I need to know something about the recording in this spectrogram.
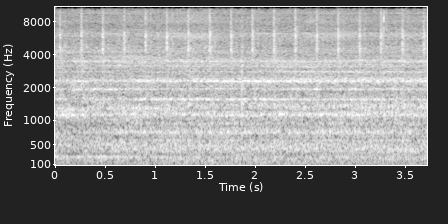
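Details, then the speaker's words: Vevor 8kW all-in-one diesel air heater drawing outside air, outlet reaching 165 and climbing, running without muffler: steady rushing roar with light regular fuel-pump ticking about four per second; louder than expected, normal operation, muffler to be fitted. "I may go ahead and put the muffler on it just to quien it down a little bit it's actually a little bit louter than I thought it might be"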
